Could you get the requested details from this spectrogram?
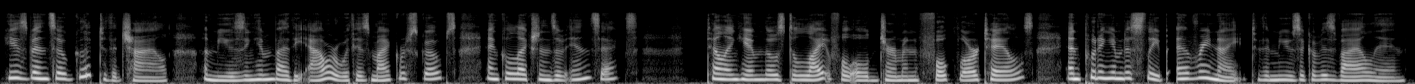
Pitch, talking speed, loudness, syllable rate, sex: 220 Hz, 180 wpm, -17 LUFS, 4.9 syllables/s, female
